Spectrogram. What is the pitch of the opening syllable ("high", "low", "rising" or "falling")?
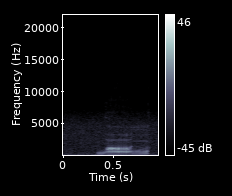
low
